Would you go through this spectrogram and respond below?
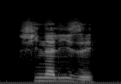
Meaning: to finalize
- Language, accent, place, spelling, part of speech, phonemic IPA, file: French, France, Lyon, finaliser, verb, /fi.na.li.ze/, LL-Q150 (fra)-finaliser.wav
